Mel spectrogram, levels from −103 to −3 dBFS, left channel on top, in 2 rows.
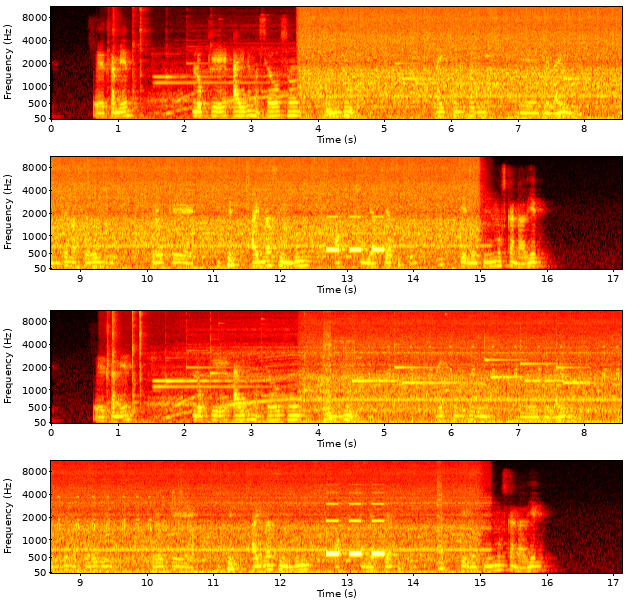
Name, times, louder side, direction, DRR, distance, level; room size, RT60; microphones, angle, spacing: voice 1, 0.6-1.3 2.1-3.8 4.1-4.8 5.7-6.5 7.0-8.1 8.5-9.6 10.1-10.7 11.0-12.5 12.8-14.1 14.7-15.8, left 2 dB, 75° left, 3 dB, 1.5 m, -28 dB
sound 1, 0.7-15.2, right 6 dB, 80° right, 0.6 m, -26 dB
sound 2, 1.5-8.1, right 7 dB, 55° right, 1.2 m, -35 dB
sound 3, 3.7-15.0, left 7 dB, 60° left, 1.3 m, -28 dB
12.5 x 9.9 x 4.1 m, 0.38 s
head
